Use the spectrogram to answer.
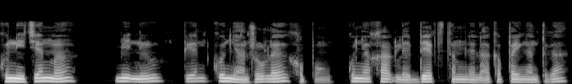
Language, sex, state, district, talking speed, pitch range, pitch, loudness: Wancho, male, Arunachal Pradesh, Longding, 180 wpm, 115-145 Hz, 135 Hz, -17 LUFS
